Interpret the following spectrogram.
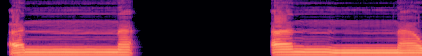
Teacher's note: Nun tasdid maka hukumnya gunah musyaddadah ditahan gunahnya dua harakat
